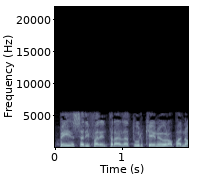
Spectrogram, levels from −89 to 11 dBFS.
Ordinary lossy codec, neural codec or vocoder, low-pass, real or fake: none; none; 5.4 kHz; real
